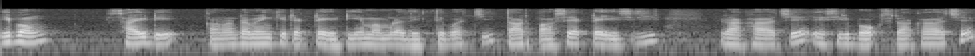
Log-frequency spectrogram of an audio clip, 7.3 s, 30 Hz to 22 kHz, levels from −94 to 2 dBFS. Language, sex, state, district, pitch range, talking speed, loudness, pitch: Bengali, male, West Bengal, Jalpaiguri, 115-135 Hz, 270 wpm, -20 LUFS, 125 Hz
